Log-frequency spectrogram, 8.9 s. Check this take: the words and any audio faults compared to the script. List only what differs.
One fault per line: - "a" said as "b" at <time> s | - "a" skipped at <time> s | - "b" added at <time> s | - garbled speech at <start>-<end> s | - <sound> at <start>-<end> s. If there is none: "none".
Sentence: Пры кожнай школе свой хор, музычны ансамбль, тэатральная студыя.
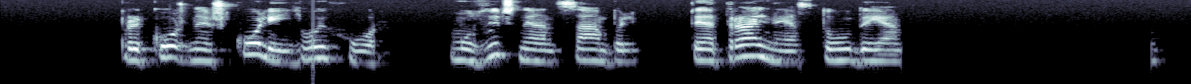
none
